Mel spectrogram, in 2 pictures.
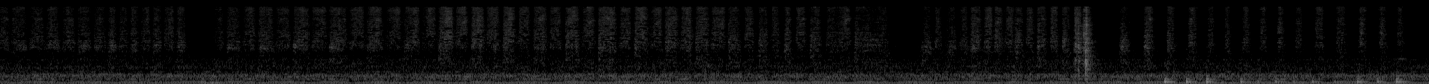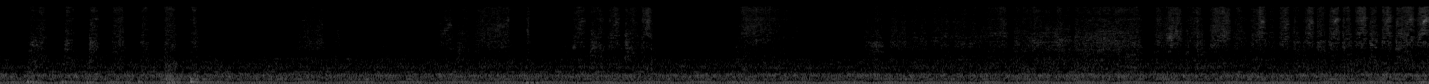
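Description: Charcoal being rubbed and blended into drawing paper with a gloved hand and a small shading tool: a steady scratchy rubbing in runs of quick back-and-forth strokes. Several sharper knocks and scrapes about halfway through.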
